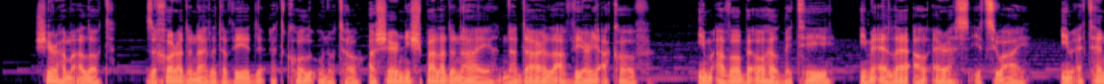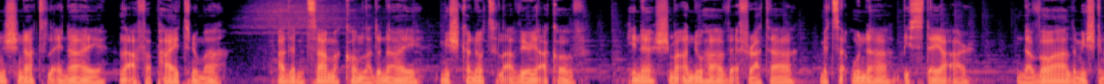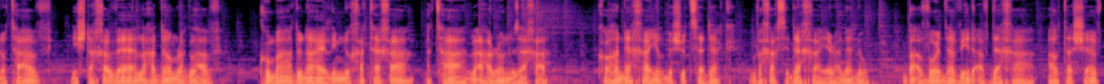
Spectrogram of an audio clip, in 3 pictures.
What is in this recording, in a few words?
poetry and prayer psalm hebrew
